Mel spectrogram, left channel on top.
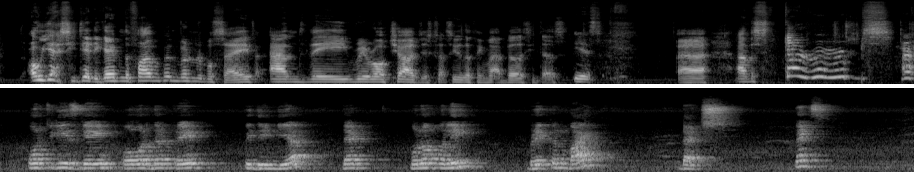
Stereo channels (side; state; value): both; different; correlation 0.01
